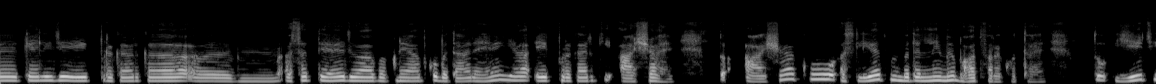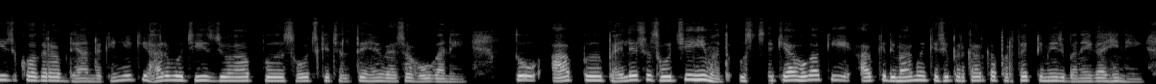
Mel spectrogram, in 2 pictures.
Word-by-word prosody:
अ, - - +1
कह 180 -1 +3
लीजिए 180 -2 +5
एक 170 - -3
प्रकार 160 0 -3
का 160 - +1 0.3
अ, 150 -3 -2
उम, 140 0 -9
असत्य 180 +1 0
है 180 +1 +4
जो 175 -1 +4
आप 165 0 -1
अपने 160 +1 -4
आप 160 - -8
को 185 - +2
बता 150 -2 -3
रहे 155 -1 -5
हैं 190 +6 -2
या 185 -1 +1 0.2
एक 170 - -2
प्रकार 160 0 -2
की - - -10 0.2
आशा 160 +4 -2
है, 120 - -18 0.5
तो - - 0 0.3
आशा 210 - -2
को 235 -1 +3
असलियत 185 +7 +2
में 195 - +2
बदलने 170 +2 +2
में 185 +2 +2
बहुत 150 -2 -2
फर्क 130 -3 -8
होता 120 - -16
है। 120 +1 -20 0.5
तो 200 -1 0
ये 165 +7 +3
चीज़ 205 -1 -3
को 195 - 0
अगर 180 0 +2
आप 170 -2 +1
ध्यान 140 0 -6
रखेंगे 170 +9 -4
कि 200 - 0
हर 180 0 0
वो 195 - +7
चीज़ 185 -1 0
जो 175 0 +2
आप 170 0 -1 0.2
सोच 165 +1 -2
के 160 - -1
चलते 160 +2 -4
हैं, 155 +1 -4
वैसा 150 +1 -3
होगा 140 0 -2
नहीं, 125 -1 -13 0.5
तो 200 - +6 0.3
आप 180 +5 +2
पहले 190 0 +4
से 215 +3 -1
सोचिए 180 +5 +3
ही 215 0 +7
मत, 140 -9 -1
उससे 165 +4 -5
क्या 195 +1 +4
होगा 195 +3 +4
कि 195 -4 -3
आपके 175 +3 +1
दिमाग 170 +3 +3
में 195 - +2
किसी 180 -1 0
प्रकार 180 +1 -1
का 190 - +3
परफेक्ट 185 +3 -2
इमेज़ 170 -1 0
बनेगा 145 +1 -4
ही 150 +1 -3
नहीं। 120 -3 -13
170 Hz, 200 wpm, -23 LUFS, 150-185 Hz, 0.5 s, वो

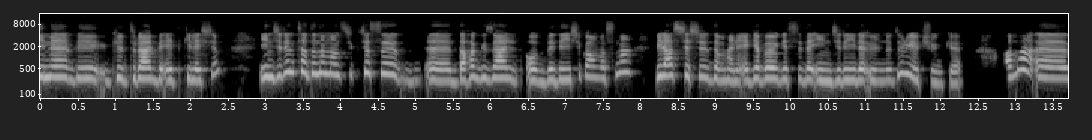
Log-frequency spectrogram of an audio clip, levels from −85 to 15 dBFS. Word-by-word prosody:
Yine 290 -2 +3
bir 270 -4 -2
kültürel 265 0 +2
bir 245 - +2
etkileşim. 245 +5 -1 0.6
İncirin 315 +8 +2
tadının 375 -2 +1
açıkçası, 350 +3 -3 0.6
eee, 235 -1 +2
daha 250 +4 +3
güzel 275 -3 +2
o 240 -2 0
bir 210 - -9
de 245 -1 +2
değişik 255 +5 -3
olmasına 290 +4 -3 0.4
biraz 320 +1 +3
şaşırdım. 285 -5 -2
Hani, 230 -2 -1
Ege 250 +3 0
Bölgesi 255 -1 +2
de 255 -2 +4
inciriyle 240 +1 0
ünlüdür 240 +8 -4
ya 260 -9 0
çünkü 210 -3 -7 0.6
ama, 295 +11 +1 0.2
eee, 275 -2 +2
270 Hz, 125 wpm, -23 LUFS, 245-295 Hz, 0.6 s, de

